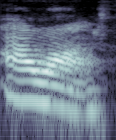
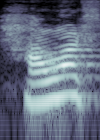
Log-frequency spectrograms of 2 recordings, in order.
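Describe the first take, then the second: First: The word starts with a vowel, no h. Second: The word starts with an audible h sound. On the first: The speaker calls it right. "হবে আওয়ার্স উচ্চারণ" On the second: The speaker calls it wrong. "না হাওয়ার্স"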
